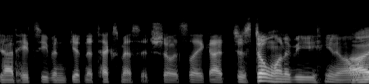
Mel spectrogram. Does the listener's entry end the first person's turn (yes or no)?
yes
